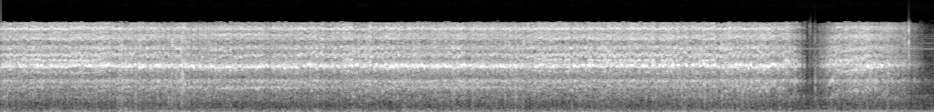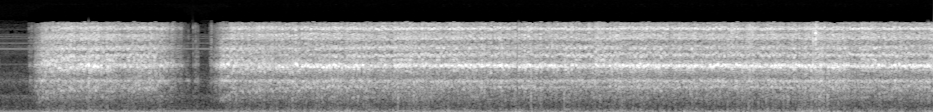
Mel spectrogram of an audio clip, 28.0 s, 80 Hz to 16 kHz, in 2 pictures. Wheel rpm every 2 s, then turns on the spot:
220, 230, 220, 230, 220, 200, 100, 130, 110, 210, 220, 220, 230, 230.
none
